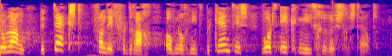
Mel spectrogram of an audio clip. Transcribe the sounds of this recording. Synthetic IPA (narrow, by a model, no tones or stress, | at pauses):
owlɑŋdətɛkstfɑndɪtfəɹdrɑχʔowknɔχnitbəkɛntɪs | ʋɔɹtɪknitχərɵstχəstɛ̰lˠt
